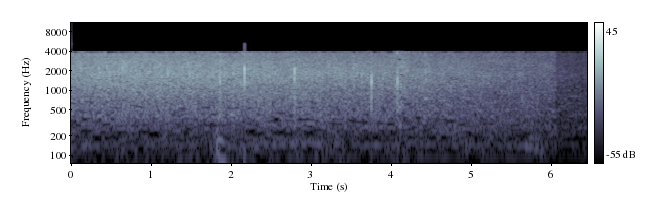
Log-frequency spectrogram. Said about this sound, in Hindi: और सब हम मिलके अपनी प्यारी दादी जी का क्या सेंचुरी पार यानी 101वां जन्मदिन मना रहे हैं। जरा ताली बजा लो।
